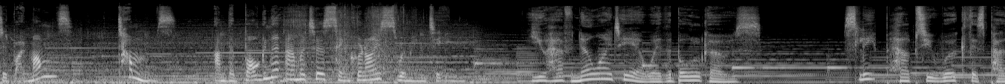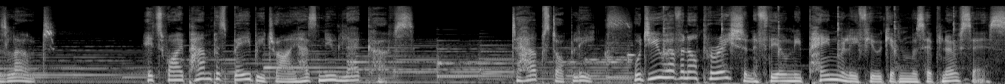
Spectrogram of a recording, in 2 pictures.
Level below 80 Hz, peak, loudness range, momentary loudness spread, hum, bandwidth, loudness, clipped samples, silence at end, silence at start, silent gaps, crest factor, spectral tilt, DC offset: -38 dBFS; -2 dBFS; 4 LU; 11 LU; none; 17.5 kHz; -19 LUFS; under 0.1%; 0 s; 0 s; none; 18 dB; -4.5 dB/octave; under 0.1%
